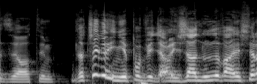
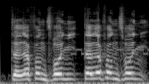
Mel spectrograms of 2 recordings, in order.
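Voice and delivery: startled alert; 7 semitones higher, 5 dB louder, faster than usual. Real, not acted. Nagły dzwonek telefonu.

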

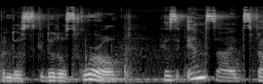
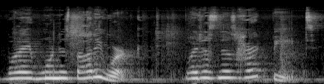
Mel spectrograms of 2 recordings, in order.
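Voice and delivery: high, loud, tearful why; crying out; 7 semitones higher, 3 dB louder than usual. A narrator's reading. Chester asks his mother through tears, crying out. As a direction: wail the questions through tears. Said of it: "he cried".

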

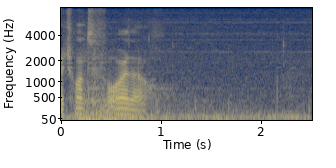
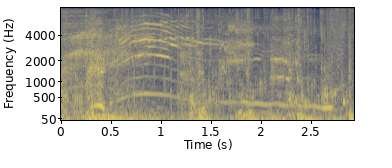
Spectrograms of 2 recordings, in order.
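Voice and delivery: startled gasp; 7 dB louder than usual. Real, not acted. Spider jumps out in game.

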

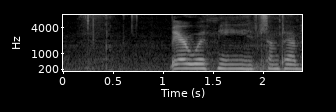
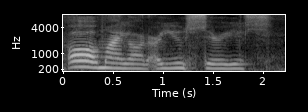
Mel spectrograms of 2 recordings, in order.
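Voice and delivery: frustrated exclamation; 9 dB louder, slower than usual. Real, not acted. Frustrated after losing a gunfight.

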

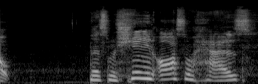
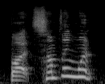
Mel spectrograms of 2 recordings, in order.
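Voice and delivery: hiccuping, words broken off; 7 semitones higher than usual. Real, not acted. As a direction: cut off by a hiccup. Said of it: "I'm burping and hiccuping at the same time".

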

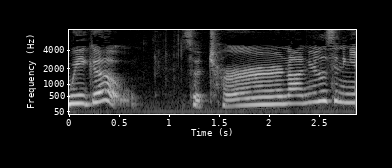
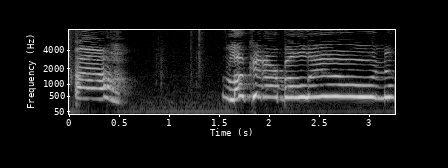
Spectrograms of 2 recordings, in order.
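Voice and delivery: high storybook alarm; dismayed cry; 10 semitones higher than usual. Acted. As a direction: cry out high as something escapes. Animals watch balloon fly off.

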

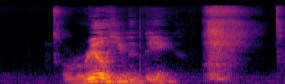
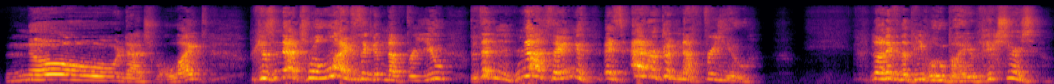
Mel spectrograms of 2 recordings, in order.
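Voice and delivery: high, loud, relentless shouting; full-volume exasperated outburst; furious tirade; 9 semitones higher, 10 dB louder than usual. Acted. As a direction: rage at someone who is never satisfied. Tirade at painter peaks.

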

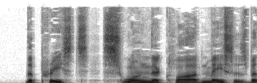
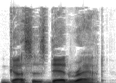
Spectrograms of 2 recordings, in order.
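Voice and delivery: usual speaking voice

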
